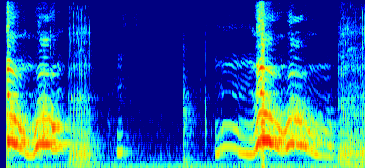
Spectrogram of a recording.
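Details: A pet Beagle barking and snorting at its owner: two long wavering, whining bark-howls with rising and falling pitch, separated by a quiet gap with faint snorts, then a short rough snort at the end.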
